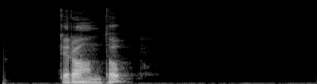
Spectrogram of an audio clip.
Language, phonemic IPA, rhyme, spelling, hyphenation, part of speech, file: Norwegian Bokmål, /ɡrɑːntɔp/, -ɔp, grantopp, gran‧topp, noun, Nb-grantopp.ogg
- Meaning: the crown of a Norway spruce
